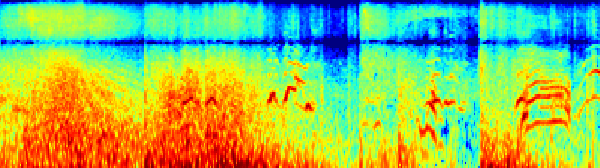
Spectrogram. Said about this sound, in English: Oh, imagine looking at the explosion. It's legit. Something cool.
